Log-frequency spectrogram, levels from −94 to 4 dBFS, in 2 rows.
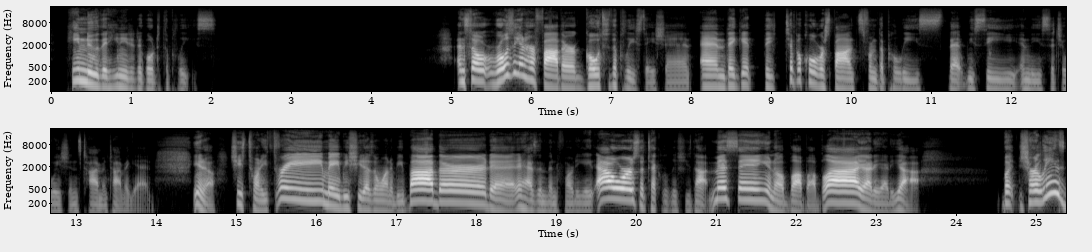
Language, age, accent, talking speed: English, 20-39, American, 170 wpm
